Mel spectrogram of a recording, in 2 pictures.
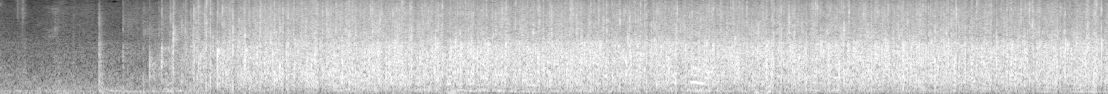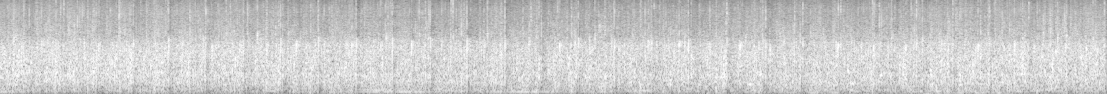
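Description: Concert audience applauding. A moment of quiet, then applause breaks out about a second and a half in and holds steady and loud.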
